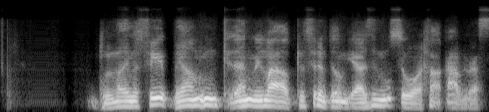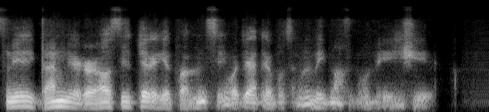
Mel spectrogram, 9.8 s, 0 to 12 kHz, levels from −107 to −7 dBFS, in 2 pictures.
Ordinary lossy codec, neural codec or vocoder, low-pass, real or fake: Opus, 24 kbps; codec, 16 kHz, 0.5 kbps, FreqCodec, larger model; 7.2 kHz; fake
